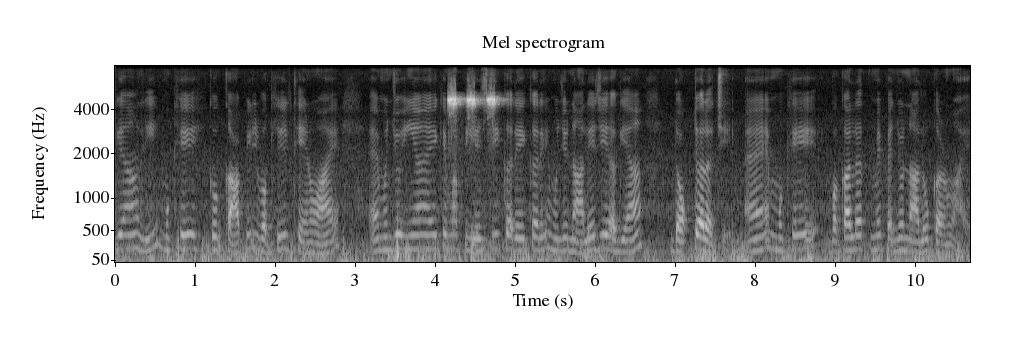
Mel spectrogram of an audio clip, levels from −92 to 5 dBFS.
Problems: constant background noise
